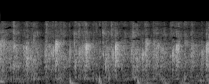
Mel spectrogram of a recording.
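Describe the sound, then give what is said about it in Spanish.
Audience applause: dense, steady clapping from many hands, fairly loud and continuous for the whole short stretch. “Un fuerte aplauso, la verdad que sí.”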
